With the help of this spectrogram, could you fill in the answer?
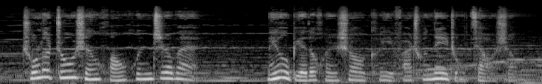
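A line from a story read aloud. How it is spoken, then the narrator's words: Cold interruption. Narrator (Chinese): 银尘冷冷地打断他的话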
